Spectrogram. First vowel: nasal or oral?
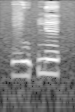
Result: oral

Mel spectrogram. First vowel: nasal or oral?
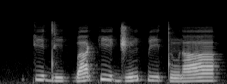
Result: oral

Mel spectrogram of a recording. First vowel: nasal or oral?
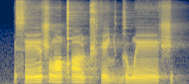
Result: nasal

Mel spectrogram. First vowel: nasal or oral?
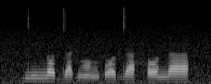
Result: nasal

